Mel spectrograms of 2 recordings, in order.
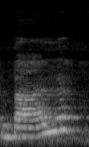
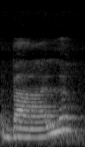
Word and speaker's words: balle: Well, there's no change. So you will pronounce it exactly as it is. No Y sound, okay? So, example, balle means a ball, balle.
